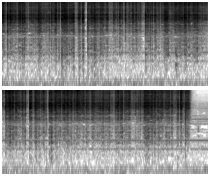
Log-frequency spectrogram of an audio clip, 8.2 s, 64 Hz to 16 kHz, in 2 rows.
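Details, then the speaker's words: Parkside PIFDS 120 A1 flux-core inverter welder raised progressively to setting 1.5 gives a thin, erratic spitting crackle that stops abruptly; weld only stays on the surface because power is set too low. "mais c'est qu'en fait, vu que c'est pas assez puissant, ça juste reste en surface."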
